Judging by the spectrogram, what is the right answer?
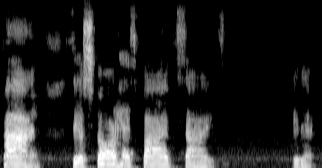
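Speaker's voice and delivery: put-on soft, slow voice for a small child; reading to a toddler. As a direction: count gently with a toddler. Teaching toddler shapes.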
